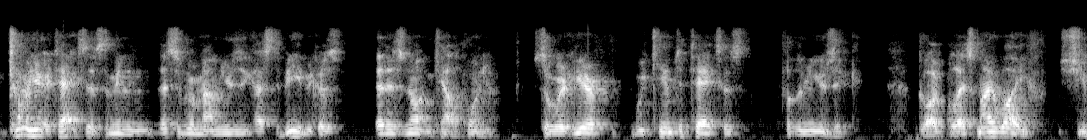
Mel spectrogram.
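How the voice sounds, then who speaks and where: Middle-aged Scottish man, joking storyteller. Forceful tone, lo-fi recording. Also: sits low. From Scotland. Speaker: guest musician. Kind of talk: casual interview chat. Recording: echoey room, dull lo-fi sound.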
